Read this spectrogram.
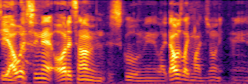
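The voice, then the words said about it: Slight East Coast American accent. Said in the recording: “you lightweight, low-key have a little bit of an East Coast accent”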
